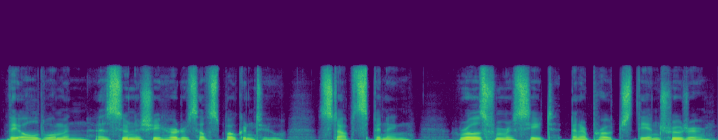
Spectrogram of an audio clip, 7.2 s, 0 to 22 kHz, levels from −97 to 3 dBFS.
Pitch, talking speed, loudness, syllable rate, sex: 100 Hz, 175 wpm, -20 LUFS, 4.9 syllables/s, male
